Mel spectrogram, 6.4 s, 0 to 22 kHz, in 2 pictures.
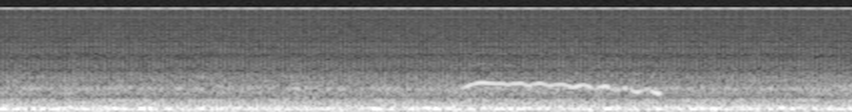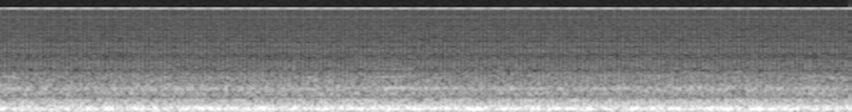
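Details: Eastern screech owl hen on a camera-watched nest, soft trill as the male arrives, February 2015; a single quick wavering descending trill against low continuous hum.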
